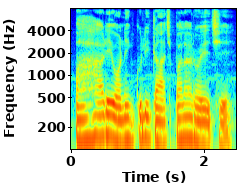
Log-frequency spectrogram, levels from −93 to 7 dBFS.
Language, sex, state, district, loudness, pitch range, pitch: Bengali, male, West Bengal, Cooch Behar, -15 LUFS, 120-135 Hz, 130 Hz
